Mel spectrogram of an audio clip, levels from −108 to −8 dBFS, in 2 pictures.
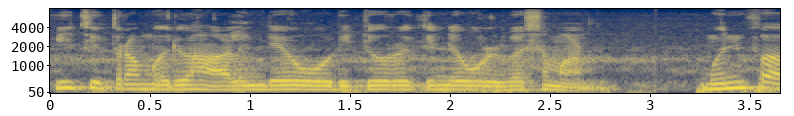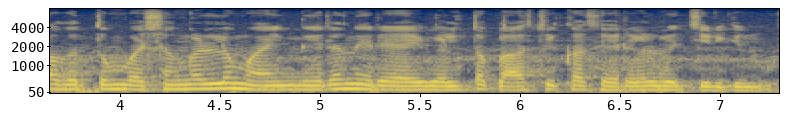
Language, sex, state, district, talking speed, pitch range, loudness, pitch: Malayalam, male, Kerala, Kollam, 125 wpm, 140-160 Hz, -15 LUFS, 150 Hz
